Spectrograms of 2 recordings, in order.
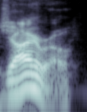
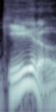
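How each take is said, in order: First: The word is pronounced the American way. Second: The word is pronounced the Greek way. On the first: This is how Americans say it. "Americans call it gyro" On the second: This is how people in Greece say it. "that's how they say it in Greece"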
